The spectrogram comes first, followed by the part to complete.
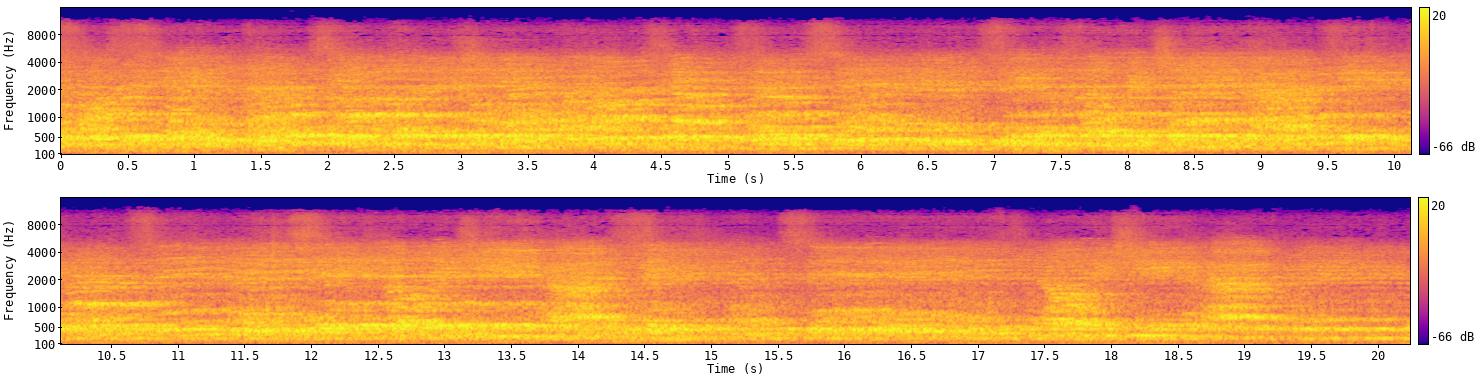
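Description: Children's choir of sixth-graders singing unaccompanied, a cappella, with many voices together on sustained notes.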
